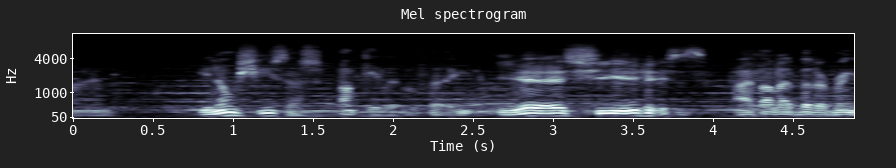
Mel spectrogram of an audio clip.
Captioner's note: chuckling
